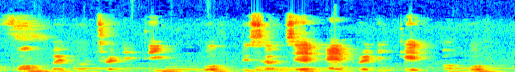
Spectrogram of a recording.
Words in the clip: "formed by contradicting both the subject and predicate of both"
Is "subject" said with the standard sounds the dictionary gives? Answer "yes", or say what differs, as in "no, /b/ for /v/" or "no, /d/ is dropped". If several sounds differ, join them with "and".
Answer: no, /k/ is dropped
